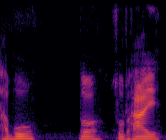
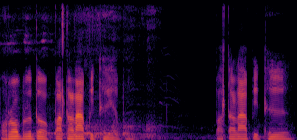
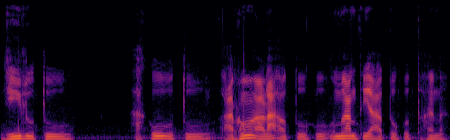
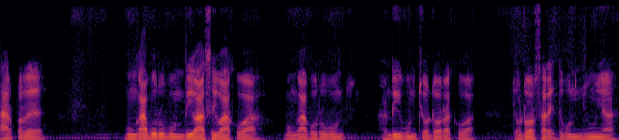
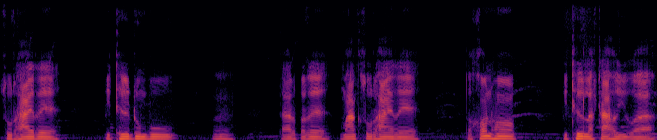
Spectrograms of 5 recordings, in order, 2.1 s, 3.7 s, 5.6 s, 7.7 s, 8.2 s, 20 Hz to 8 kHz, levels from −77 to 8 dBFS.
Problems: background sounds at intervals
